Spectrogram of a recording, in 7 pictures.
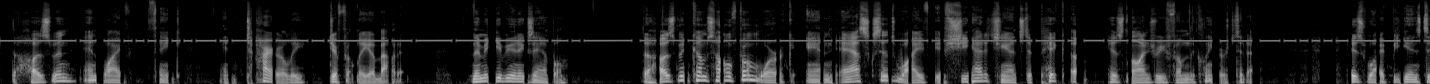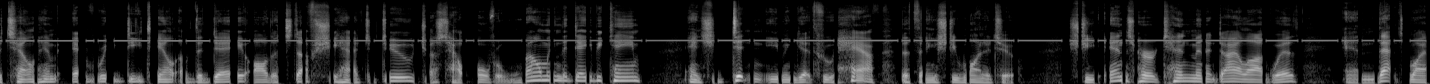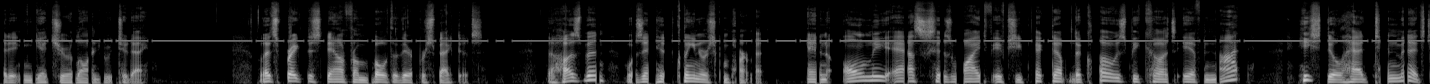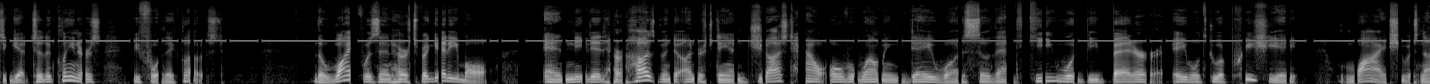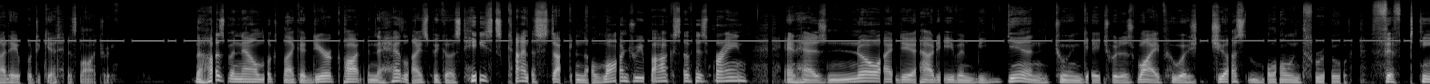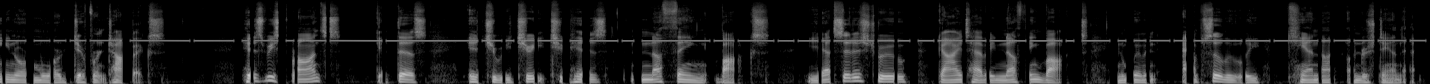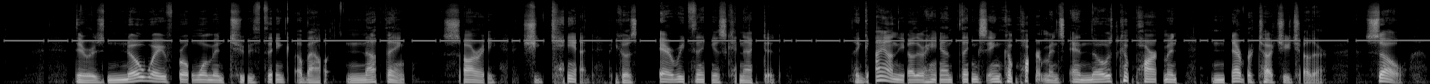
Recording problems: high-pitched whine; loud; throughout; 3 kHz, 9 dB below the speech
choppy; very; 17% of the speech affected

